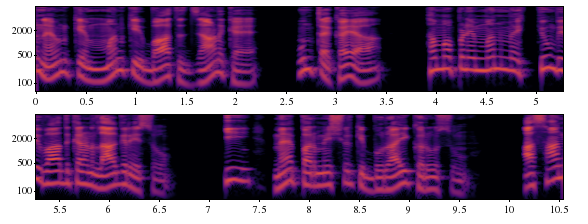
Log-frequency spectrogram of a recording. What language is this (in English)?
Haryanvi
